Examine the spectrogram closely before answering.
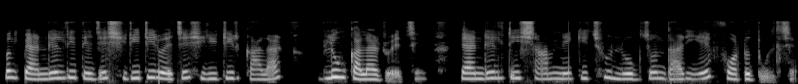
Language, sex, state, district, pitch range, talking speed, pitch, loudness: Bengali, female, West Bengal, North 24 Parganas, 260-295 Hz, 145 wpm, 280 Hz, -22 LUFS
